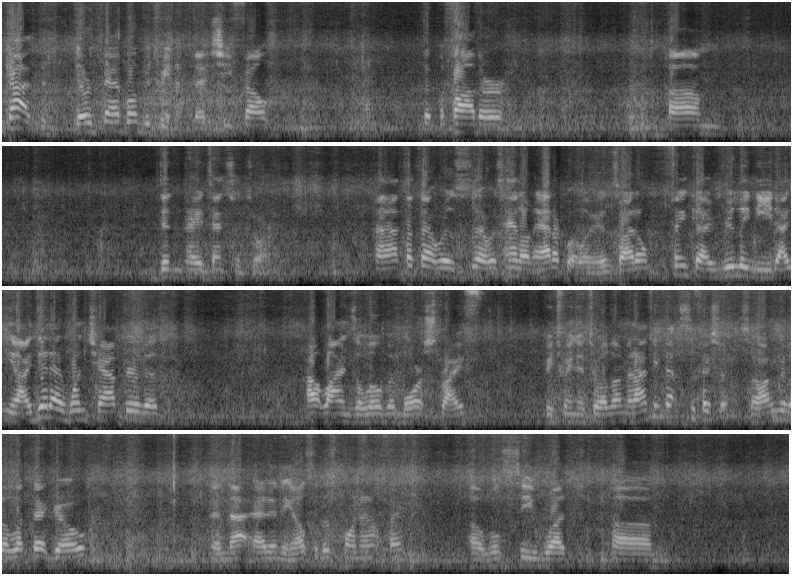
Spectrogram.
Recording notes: Audio quality is a bit bad for this one. In the car and raining.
